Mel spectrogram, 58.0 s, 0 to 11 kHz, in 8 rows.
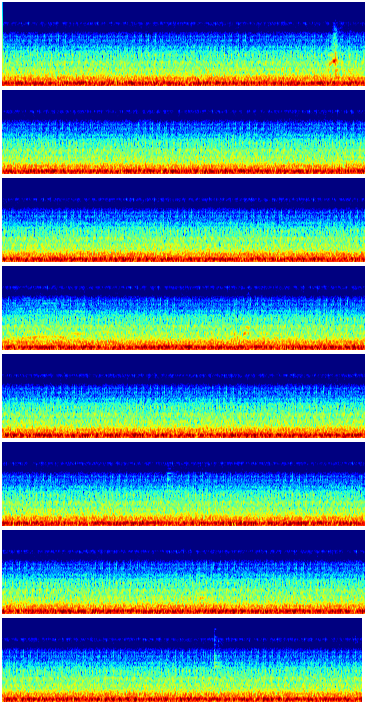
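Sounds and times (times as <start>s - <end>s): diesel engine idling: 0.0s - 58.0s.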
